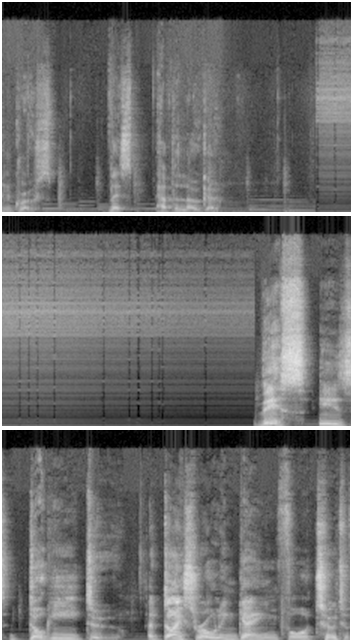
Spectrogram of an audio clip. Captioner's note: neon light buzzing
